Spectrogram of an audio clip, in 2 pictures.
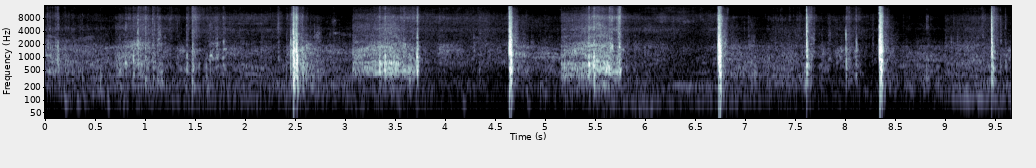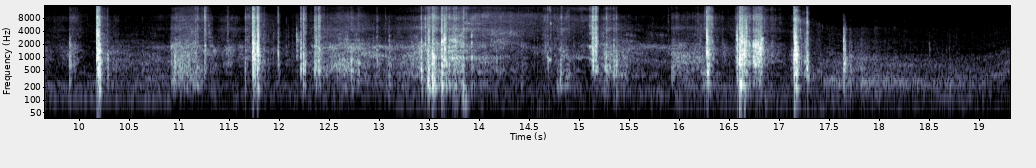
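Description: Skateboard on a concrete skatepark: wheels rolling, with many sharp cracks from tail pops and landings and a few longer scrapes of the board on ledges.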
